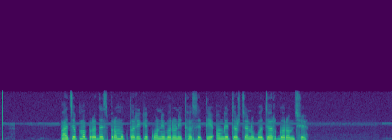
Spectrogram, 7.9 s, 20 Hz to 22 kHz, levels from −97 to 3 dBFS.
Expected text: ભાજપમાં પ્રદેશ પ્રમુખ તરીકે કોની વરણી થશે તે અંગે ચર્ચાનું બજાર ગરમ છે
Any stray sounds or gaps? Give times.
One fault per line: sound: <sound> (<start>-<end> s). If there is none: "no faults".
no faults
